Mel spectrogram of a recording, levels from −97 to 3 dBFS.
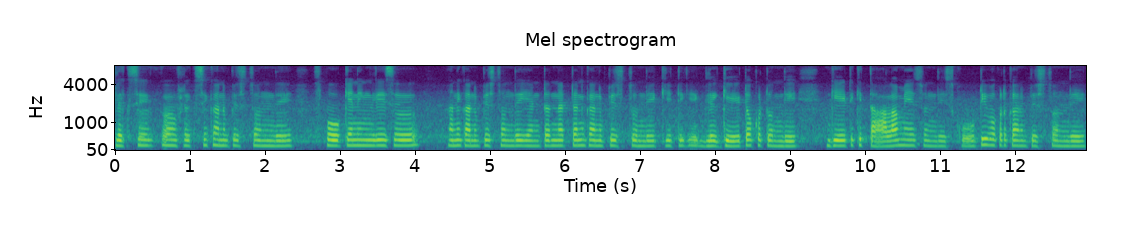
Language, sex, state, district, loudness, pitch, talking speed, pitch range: Telugu, female, Andhra Pradesh, Srikakulam, -19 LUFS, 185 Hz, 105 wpm, 180-195 Hz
